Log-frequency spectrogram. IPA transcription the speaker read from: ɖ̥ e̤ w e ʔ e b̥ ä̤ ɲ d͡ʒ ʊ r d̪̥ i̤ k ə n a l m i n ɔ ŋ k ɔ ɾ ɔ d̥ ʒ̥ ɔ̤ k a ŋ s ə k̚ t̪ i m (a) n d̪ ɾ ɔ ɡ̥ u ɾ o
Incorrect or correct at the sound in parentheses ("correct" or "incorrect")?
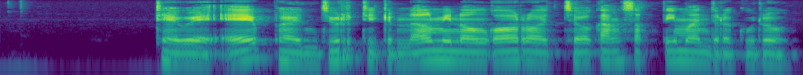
correct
